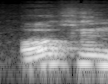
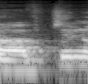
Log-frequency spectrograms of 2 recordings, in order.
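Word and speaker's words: often: ওপেন অফেন by sucking out blood from there body. এখানে অফেন উচ্চারণ হয়, আবার অফটেন উচ্চারণ হয়, একটা ব্রিটিশ একটা আমেরিকান।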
